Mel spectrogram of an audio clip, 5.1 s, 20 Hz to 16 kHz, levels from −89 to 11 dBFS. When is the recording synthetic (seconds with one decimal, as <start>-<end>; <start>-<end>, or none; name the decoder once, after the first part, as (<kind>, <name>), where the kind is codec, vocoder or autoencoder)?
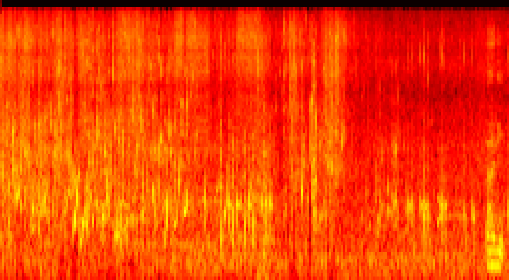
none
